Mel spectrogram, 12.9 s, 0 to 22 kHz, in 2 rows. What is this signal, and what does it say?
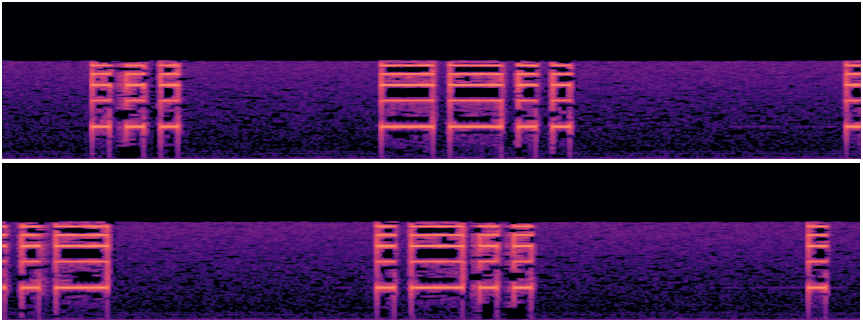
Morse code, heard as a keyed tone, about 9 wpm, spaced as for 4 wpm, 830 Hz. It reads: SZULE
